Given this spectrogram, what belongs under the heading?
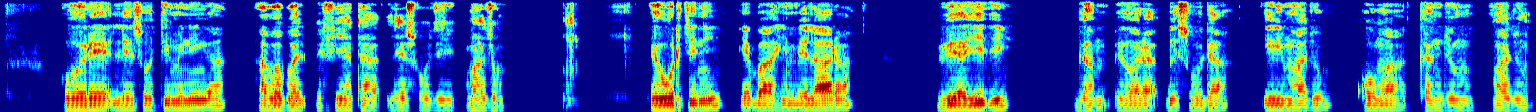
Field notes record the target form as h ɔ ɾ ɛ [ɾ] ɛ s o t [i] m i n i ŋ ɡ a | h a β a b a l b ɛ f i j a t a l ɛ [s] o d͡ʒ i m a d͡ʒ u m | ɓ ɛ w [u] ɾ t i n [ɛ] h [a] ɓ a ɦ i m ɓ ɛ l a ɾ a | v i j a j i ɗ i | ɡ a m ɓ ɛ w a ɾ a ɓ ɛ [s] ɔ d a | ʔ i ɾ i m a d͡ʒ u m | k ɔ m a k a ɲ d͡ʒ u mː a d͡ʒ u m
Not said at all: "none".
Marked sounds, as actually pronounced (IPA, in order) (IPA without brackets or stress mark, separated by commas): l, i, s, u, i, ɛ, s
